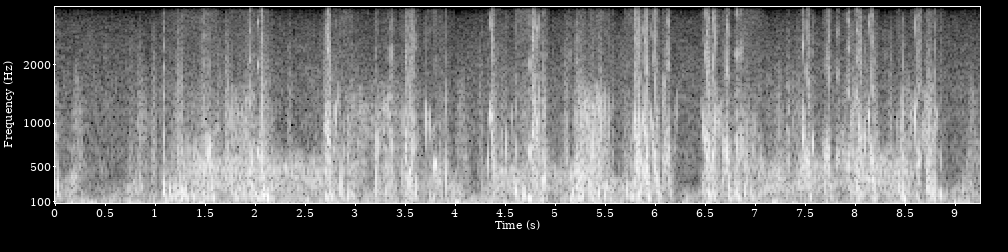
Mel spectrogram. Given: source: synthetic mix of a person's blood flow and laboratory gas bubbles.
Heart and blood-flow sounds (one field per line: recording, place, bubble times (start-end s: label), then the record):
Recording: Doppler ultrasound of blood flow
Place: subclavian vein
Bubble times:
0.00-0.07 s: bubbles
1.05-1.64 s: bubbles
1.75-2.22 s: bubbles
2.66-3.40 s: bubbles
3.44-3.98 s: bubbles
4.30-4.94 s: bubbles
5.13-5.58 s: bubbles
5.67-6.23 s: bubbles
6.43-7.10 s: bubbles
7.43-7.61 s: bubbles
7.65-8.24 s: bubbles
8.38-8.89 s: bubbles
From the record:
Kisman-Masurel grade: 333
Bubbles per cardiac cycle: rolling drumbeat, 9 or more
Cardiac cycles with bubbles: 50 to 99%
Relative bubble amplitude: loud (0.450 to 0.775)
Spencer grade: 3 (all of the cardiac periods contain showers or single bubble signals, but not dominating or overriding the cardiac motion signals)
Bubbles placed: anywhere in the cardiac cycle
